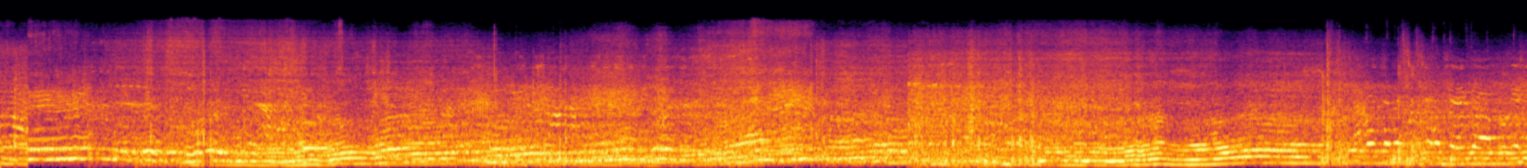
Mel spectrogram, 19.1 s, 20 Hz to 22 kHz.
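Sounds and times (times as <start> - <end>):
rally car engine revving: 0.0 - 19.0.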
